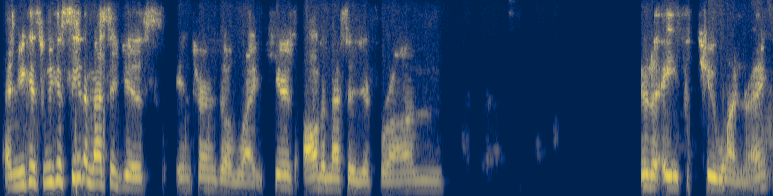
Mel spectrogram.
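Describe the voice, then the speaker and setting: A man giving a casual live software demo on a team call, speaking haltingly and often tacking "basically" onto sentences. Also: a little high, lively intonation, no echo. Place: coworking space, on a group video call. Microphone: video call microphone. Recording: muffled video call audio.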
